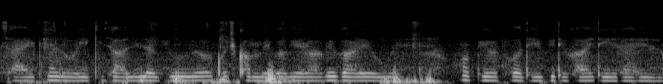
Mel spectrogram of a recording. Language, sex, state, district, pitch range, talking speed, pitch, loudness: Hindi, female, Bihar, Purnia, 170-180 Hz, 210 wpm, 175 Hz, -26 LUFS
